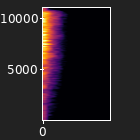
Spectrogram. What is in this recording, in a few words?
Closed Hihat, Cymbals; Closed Hihats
